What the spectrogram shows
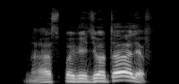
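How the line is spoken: Growl. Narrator (Russian): прорычал

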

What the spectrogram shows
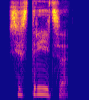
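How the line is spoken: Gentle but firm. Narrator (Russian): Гвинейн старалась говорить ласково, но твердо

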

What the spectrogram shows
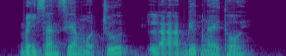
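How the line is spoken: Plain. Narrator (Vietnamese): Liễu Tuyết nói

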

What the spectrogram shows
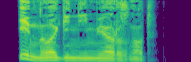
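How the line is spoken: Old man's small laugh. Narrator (Russian): мелко засмеялся дед Егор

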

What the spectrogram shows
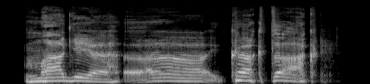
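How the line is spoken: Screaming in pain. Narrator (Russian): завопил от боли

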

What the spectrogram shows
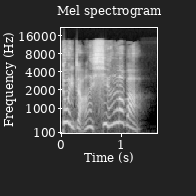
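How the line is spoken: Shouting. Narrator (Chinese): 他叫起来

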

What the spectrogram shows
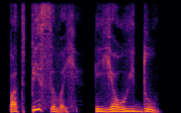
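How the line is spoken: Gritted-teeth mutter. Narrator (Russian): цедит сквозь зубы

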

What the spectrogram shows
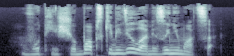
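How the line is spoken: Snorting strongman. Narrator (Russian): фыркнул богатырь

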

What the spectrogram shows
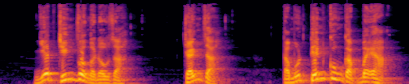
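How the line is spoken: Furious shout. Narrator (Vietnamese): giận tím mặt quát lên

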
